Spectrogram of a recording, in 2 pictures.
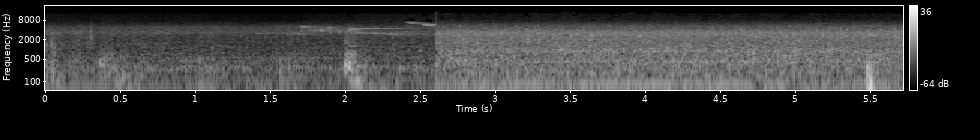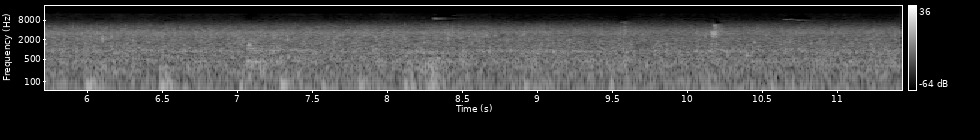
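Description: Small woodland stream running, a steady noise that comes in abruptly about two and a half seconds in. Before that, and scattered throughout, footsteps and light knocks, at first on a metal grating footbridge.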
